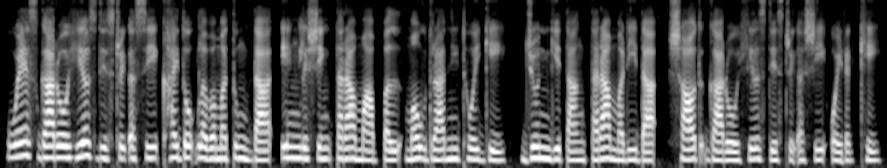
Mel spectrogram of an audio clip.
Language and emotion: Manipuri, neutral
